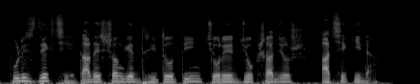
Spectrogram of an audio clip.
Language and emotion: Bengali, neutral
